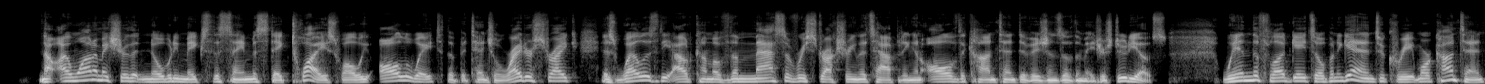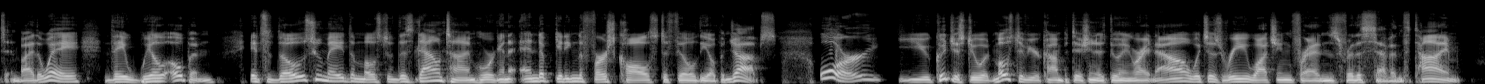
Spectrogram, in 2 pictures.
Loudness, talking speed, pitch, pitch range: -18 LUFS, 210 wpm, 125 Hz, 105-150 Hz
